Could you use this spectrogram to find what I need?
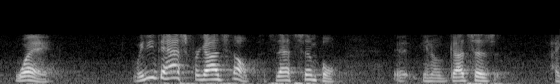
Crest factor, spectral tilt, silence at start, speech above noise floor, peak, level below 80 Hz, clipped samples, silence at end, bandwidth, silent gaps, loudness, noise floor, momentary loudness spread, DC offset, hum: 16 dB; -10.5 dB/octave; 0.15 s; 29 dB; 0 dBFS; -36 dBFS; under 0.1%; 0 s; 4.2 kHz; none; -16 LUFS; -44 dBFS; 18 LU; under 0.1%; none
